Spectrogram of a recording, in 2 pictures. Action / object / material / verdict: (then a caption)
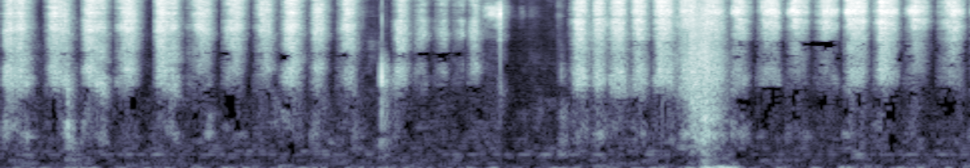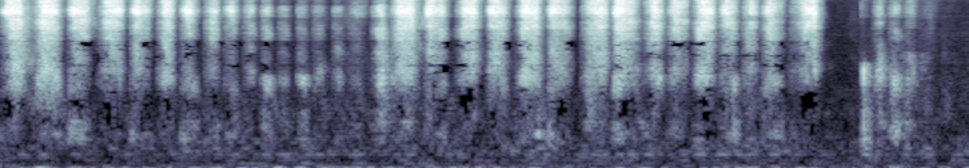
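scrape / colored pencil on a paper sheet / paper / none. A yellow colored pencil is rubbed back and forth over the lower hair area of a flat paper coloring page, making dozens of quick, bright, scratchy strokes. A brief pause comes near the four-second mark, followed by one longer, louder sweep before the rhythmic scratching resumes and ends with another short pause.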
